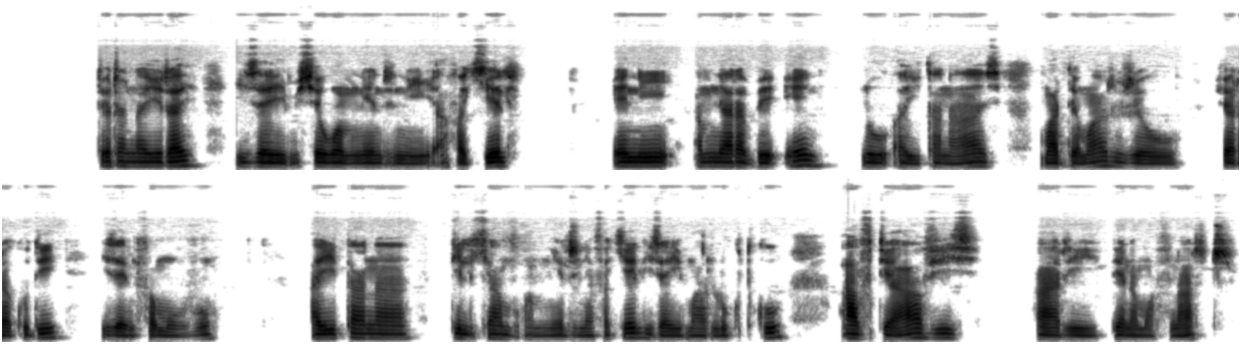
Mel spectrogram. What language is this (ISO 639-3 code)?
mlg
